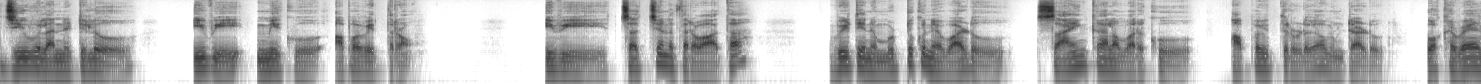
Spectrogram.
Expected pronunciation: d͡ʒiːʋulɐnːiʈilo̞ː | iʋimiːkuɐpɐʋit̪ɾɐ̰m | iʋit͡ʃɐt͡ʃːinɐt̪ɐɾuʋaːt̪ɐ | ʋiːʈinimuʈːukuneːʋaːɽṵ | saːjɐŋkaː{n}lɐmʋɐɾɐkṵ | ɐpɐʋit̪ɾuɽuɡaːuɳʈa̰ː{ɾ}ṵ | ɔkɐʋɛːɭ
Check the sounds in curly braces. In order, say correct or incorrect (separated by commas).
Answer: incorrect, incorrect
